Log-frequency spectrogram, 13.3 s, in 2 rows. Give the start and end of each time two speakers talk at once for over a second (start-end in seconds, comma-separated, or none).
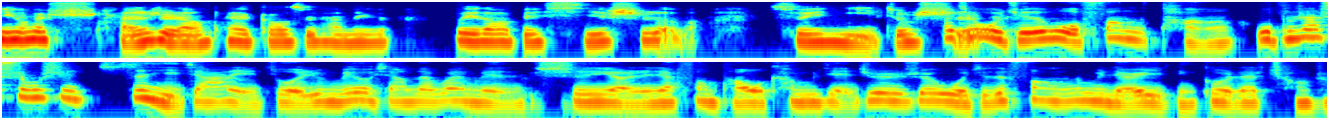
none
